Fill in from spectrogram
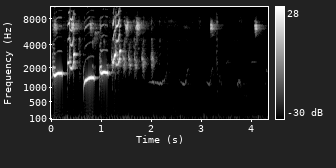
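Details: White-rumped shama singing, used to provoke rival shamas: a few loud rising and level whistles with a chattering burst open the passage, then the song fades into scattered soft low whistles and a few high thin notes over a faint hum.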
